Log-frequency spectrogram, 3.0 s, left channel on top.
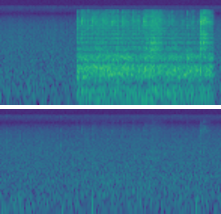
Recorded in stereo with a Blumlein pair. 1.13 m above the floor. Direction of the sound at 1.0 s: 45° left.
